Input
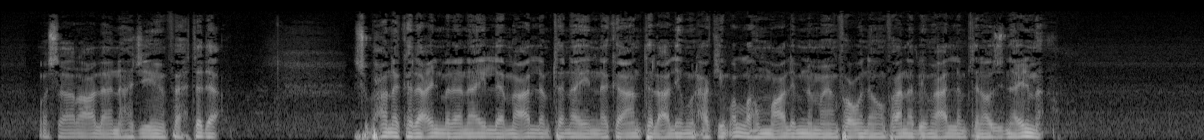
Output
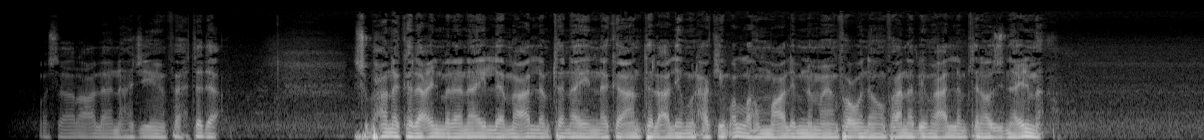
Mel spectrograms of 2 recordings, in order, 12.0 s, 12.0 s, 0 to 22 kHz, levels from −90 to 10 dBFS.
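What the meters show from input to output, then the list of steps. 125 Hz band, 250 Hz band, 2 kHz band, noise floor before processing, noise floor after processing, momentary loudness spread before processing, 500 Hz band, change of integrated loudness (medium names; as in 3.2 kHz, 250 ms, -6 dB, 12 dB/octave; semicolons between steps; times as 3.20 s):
+8.0 dB, +5.0 dB, +4.0 dB, -56 dBFS, -54 dBFS, 6 LU, +7.0 dB, +7.0 dB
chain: fade-in on the opening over 3.75 s; fifteen-band graphic EQ 100 Hz +6 dB, 400 Hz +6 dB, 2.5 kHz +3 dB, 10 kHz -12 dB; trim +3.5 dB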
